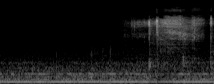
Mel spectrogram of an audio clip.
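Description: A washi tape strip being peeled from its backing and pressed onto a paper planner page: a brief papery rustle with a couple of small clicks about a second and a half in.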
